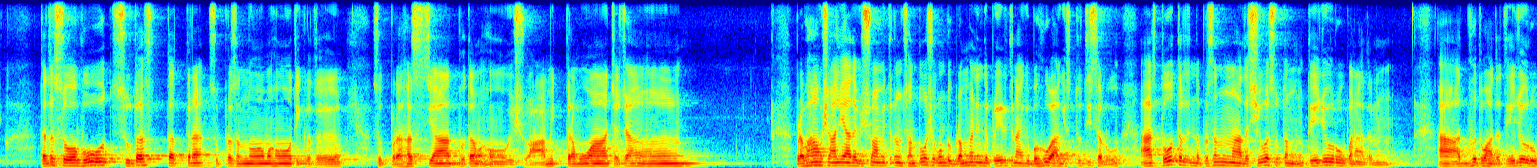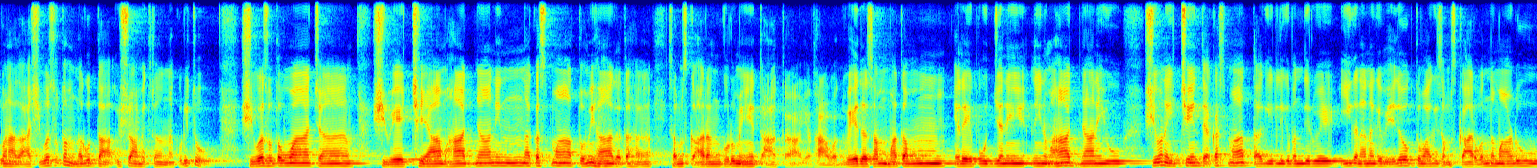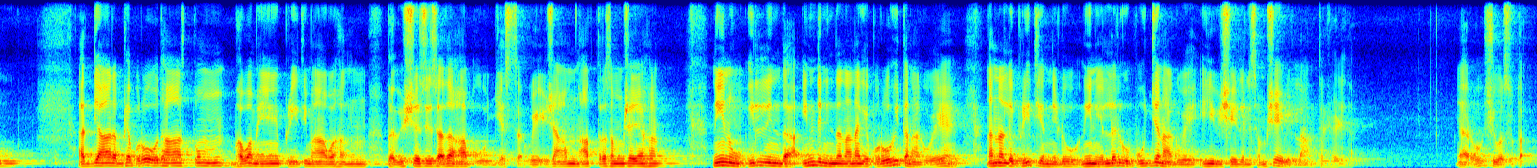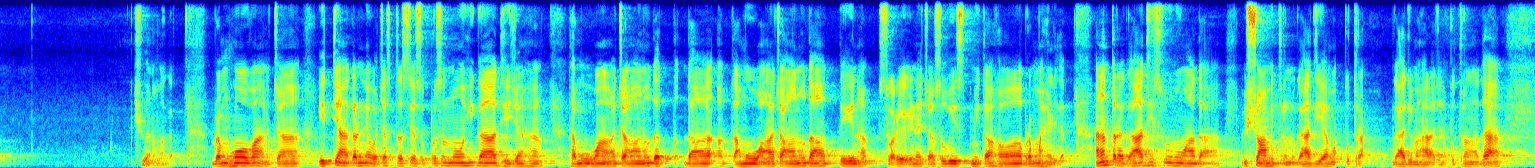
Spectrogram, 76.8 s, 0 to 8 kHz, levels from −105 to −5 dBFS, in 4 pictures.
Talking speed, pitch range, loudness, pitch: 80 wpm, 115-130 Hz, -19 LUFS, 120 Hz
